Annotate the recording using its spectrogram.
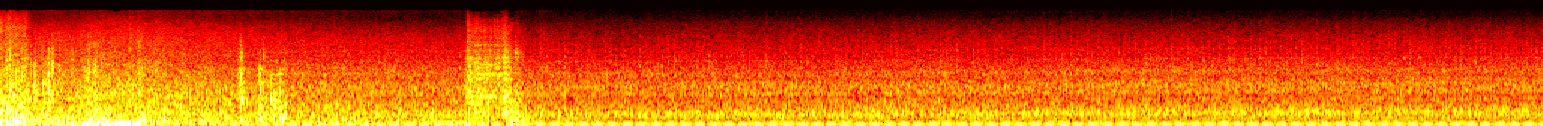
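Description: A tank engine idles with a low steady hum.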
